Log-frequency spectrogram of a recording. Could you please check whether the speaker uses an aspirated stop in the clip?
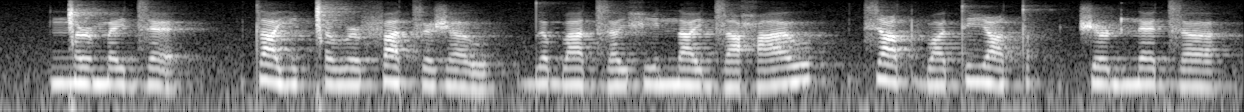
no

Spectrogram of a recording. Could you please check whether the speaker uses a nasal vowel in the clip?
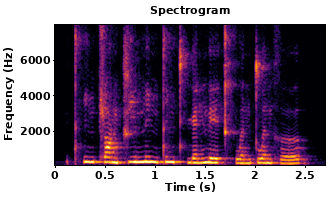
no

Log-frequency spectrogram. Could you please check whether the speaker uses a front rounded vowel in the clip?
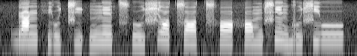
no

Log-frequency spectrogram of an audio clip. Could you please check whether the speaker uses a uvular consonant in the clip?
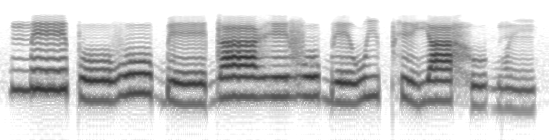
no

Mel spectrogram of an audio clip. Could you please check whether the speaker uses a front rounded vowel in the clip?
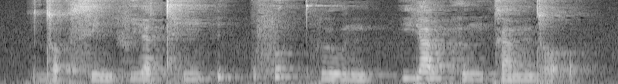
no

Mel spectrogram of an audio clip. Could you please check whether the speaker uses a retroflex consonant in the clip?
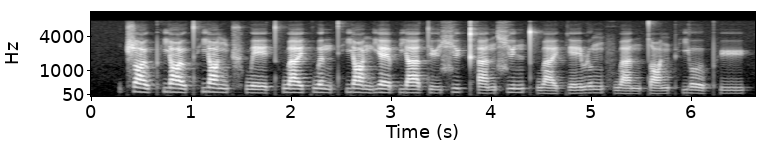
yes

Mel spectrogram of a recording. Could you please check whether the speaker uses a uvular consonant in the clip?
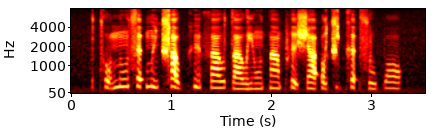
no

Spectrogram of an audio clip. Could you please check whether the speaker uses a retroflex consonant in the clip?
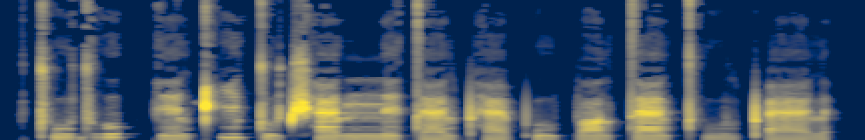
no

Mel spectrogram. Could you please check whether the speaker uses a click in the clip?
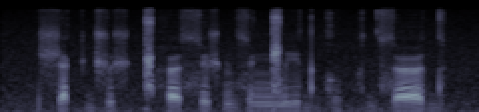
yes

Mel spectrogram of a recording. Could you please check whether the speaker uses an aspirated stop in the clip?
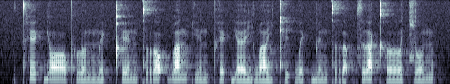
yes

